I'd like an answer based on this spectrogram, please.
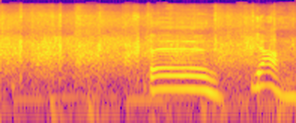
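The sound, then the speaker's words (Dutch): Audience applause at a live event in Kampen honouring an Olympic champion, a steady crackling wash throughout with a couple of short tonal calls over it. “Dames en heren, geef een applaus.”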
